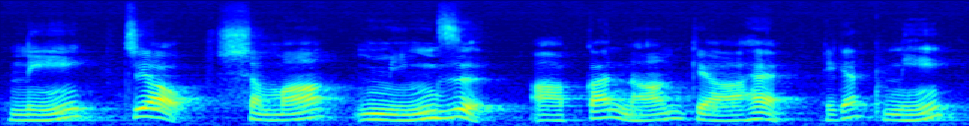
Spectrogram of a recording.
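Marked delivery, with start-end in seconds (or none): 0.1-3.2 नी च्याओ शमा मिंग्स said slowly, with च्याओ rising and carefully spaced; slow model sentence. Shown as a demonstration. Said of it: "इसका मतलब होता है name".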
